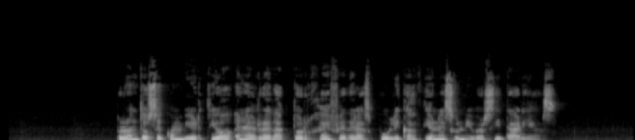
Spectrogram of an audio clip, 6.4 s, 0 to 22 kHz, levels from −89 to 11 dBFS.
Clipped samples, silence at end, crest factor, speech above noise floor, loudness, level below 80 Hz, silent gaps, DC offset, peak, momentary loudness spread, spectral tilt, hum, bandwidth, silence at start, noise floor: under 0.1%; 0.8 s; 18 dB; 47 dB; -26 LUFS; -88 dBFS; none; under 0.1%; -10 dBFS; 9 LU; -5 dB/octave; none; 11 kHz; 1.2 s; -73 dBFS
